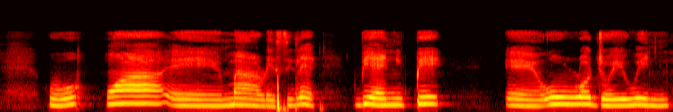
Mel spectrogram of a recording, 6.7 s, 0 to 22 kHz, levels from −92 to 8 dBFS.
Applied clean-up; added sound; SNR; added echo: none; none; none; none.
